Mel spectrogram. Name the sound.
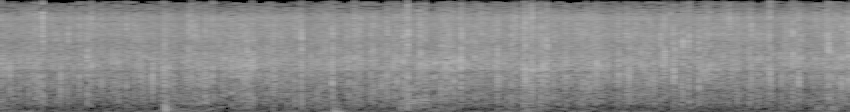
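rain falling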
